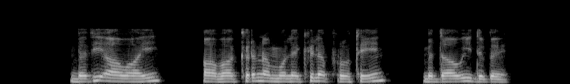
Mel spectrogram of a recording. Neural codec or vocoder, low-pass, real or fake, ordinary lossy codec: none; 5.4 kHz; real; Opus, 32 kbps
